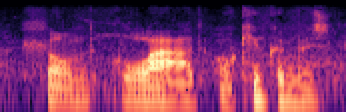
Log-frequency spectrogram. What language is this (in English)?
Welsh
